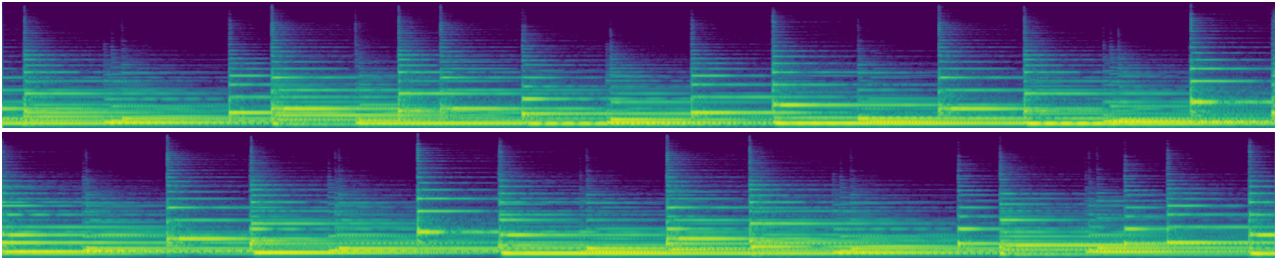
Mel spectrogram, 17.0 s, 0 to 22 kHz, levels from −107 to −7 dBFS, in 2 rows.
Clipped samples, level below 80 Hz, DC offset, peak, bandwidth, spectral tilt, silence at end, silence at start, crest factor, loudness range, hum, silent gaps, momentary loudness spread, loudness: under 0.1%; -58 dBFS; under 0.1%; -4 dBFS; 5.2 kHz; -10.5 dB/octave; 0 s; 0 s; 12 dB; 2 LU; none; none; 6 LU; -18 LUFS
